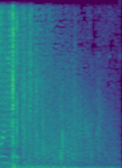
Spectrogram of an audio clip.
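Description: A Confringo blasting spell explodes in the game Hogwarts Legacy, one sharp booming blast followed by a rumbling decay, loud and close, over low background game sound.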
